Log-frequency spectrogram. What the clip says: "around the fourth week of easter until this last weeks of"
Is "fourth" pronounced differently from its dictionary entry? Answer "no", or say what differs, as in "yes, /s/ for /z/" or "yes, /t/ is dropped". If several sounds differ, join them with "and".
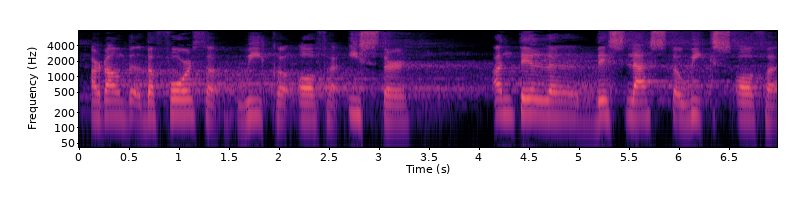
no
